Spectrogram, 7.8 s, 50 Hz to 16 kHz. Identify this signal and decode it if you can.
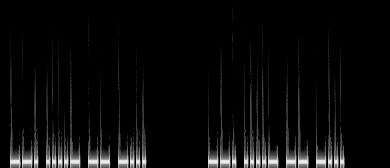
Morse code, heard as a keyed tone, about 19 wpm, 700 Hz. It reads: G4MB G4MB
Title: DXCC-100 Call Signs - 4 Characters - Repeated 3x - 20wpm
